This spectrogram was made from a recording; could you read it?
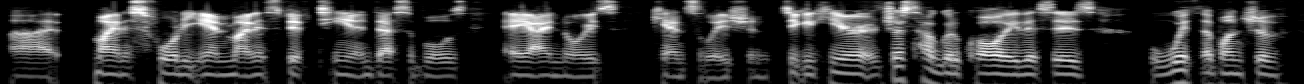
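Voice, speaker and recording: A man's voice: low voice, level tone, normal speed, dry recording. A man reviewing gear out on a busy street, talking through a clip-on wireless mic with AI noise reduction switched on. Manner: upbeat, repeats "you can hear". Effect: AI noise reduction processing. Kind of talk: product demo walkthrough. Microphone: clip-on wireless lapel mic.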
